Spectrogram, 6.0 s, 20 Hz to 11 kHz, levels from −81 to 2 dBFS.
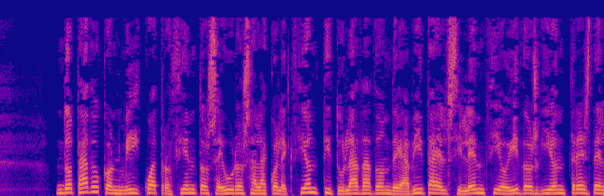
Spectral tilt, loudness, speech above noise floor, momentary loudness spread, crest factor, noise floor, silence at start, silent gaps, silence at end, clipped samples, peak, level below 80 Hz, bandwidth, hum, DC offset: -5 dB/octave; -23 LUFS; 32 dB; 3 LU; 14 dB; -54 dBFS; 0.55 s; none; 0 s; under 0.1%; -8 dBFS; -62 dBFS; 10.5 kHz; none; under 0.1%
